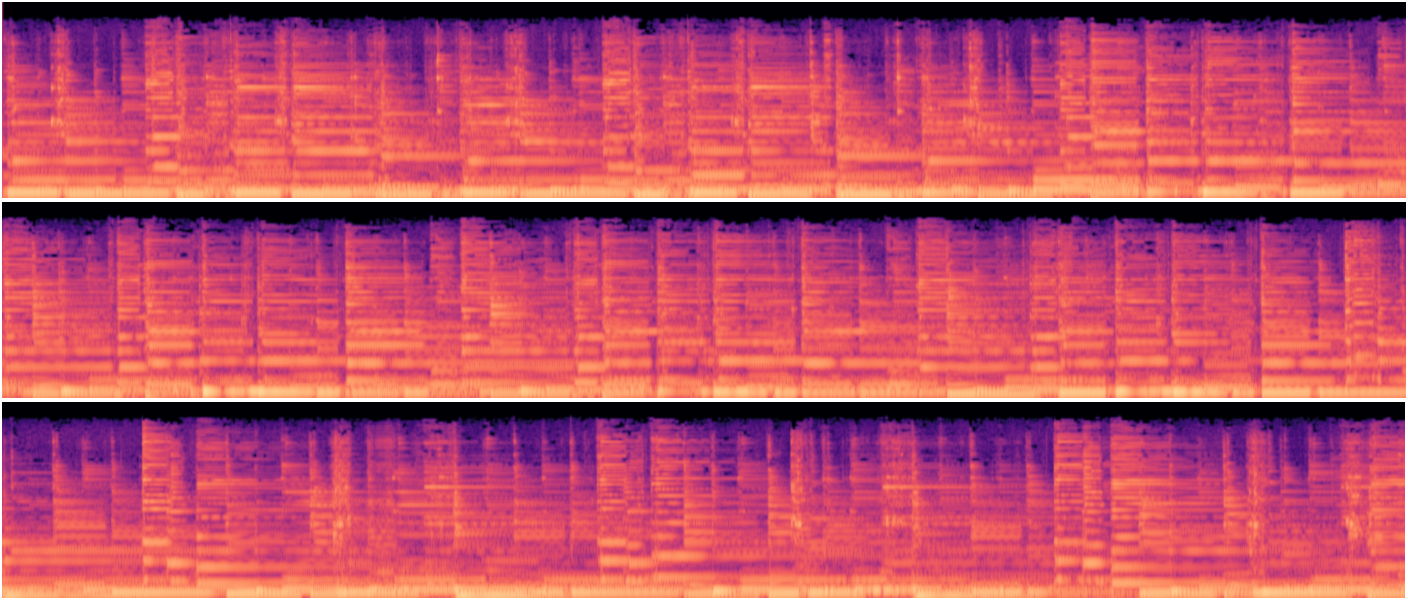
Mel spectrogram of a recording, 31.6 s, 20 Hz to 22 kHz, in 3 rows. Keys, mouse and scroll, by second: 0.2-0.7 scroll up 7, 0.7 shift+middle click, 1.2 alt+z, 1.8-2.1 scroll up 2, 2.2-3.4 shift+middle drag, 3.4 2, 3.8 click, 4.4 1, 4.8 click, 5.2 click, 7.0 g, 8.8 click, 9.4 g, 11.9 click, 12.8 g, 15.2 click, 15.5 g, 17.0 click, 17.4 g, 19.9 click, 20.5 g, 22.4 click, 23.3 g, 25.0 click, 25.5 g, 26.5 click, 27.0 g, 29.2 click, 29.6 g.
